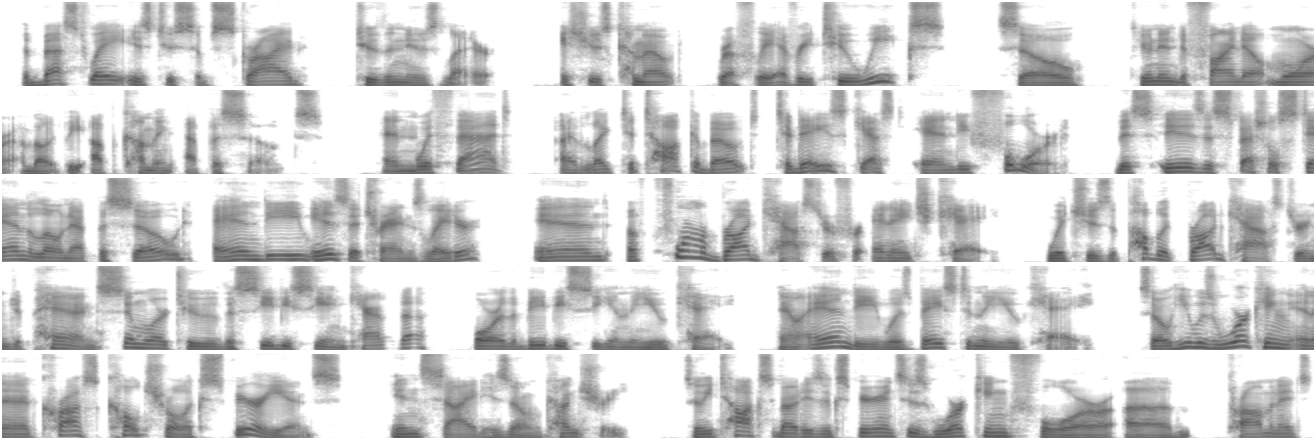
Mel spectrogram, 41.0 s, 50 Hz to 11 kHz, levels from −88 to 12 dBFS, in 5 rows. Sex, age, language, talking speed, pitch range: male, 30-49, English, 150 wpm, 95-130 Hz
